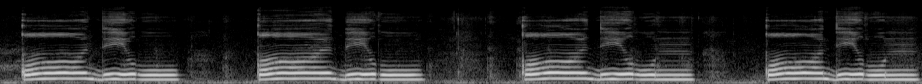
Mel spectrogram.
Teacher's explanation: Qodiru, ru tebal, tafkhim, qo tebal, angkat pangkal lidah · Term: Q tebal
